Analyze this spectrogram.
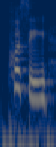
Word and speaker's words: pussy: here, pushy, P-U-S-H-Y, versus pussy, P-U-S-S-Y. The difference here is going to be the S-H sound versus the S sound.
